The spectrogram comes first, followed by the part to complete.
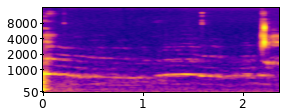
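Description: Near silence: room tone with a faint, steady, thin tone.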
